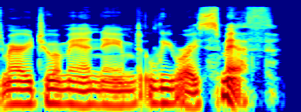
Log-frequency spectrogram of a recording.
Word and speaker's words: LeRoi: The second time, she was married to a man named LeRoi Smith. So I think it's LeRoi anyway.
